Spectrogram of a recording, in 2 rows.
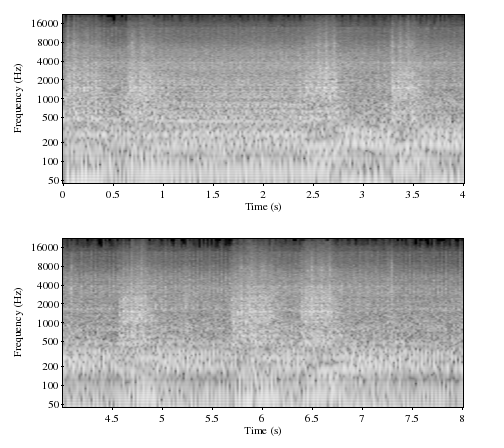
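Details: Ford 445 diesel tractor, thought to be a 1970s model and bought at online auction, with loud, steady clatter, slight rev rises about once a second, and no knocks or misses; it moved forward and reverse, then quit, and the owner suspects worn linkage. Engine runs fine.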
